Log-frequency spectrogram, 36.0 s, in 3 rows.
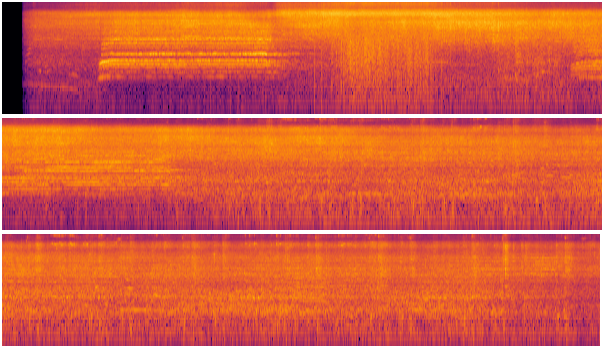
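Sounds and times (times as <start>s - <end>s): train coaches rumbling and clattering: 0.4s - 35.9s
steam locomotive whistle: 1.8s - 6.5s, 11.2s - 16.3s.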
